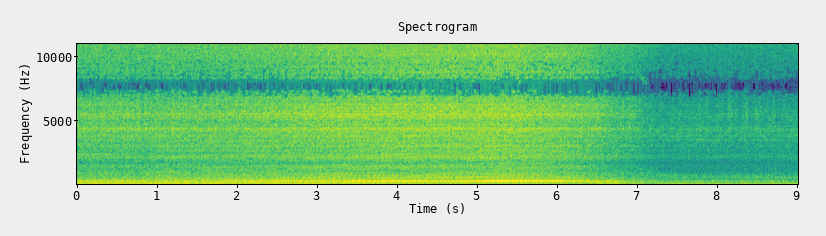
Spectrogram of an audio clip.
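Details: BMW N57 diesel, 2011 530d xDrive: whining that rises and falls with revs, then a rattly idle from worn timing chain; chain later replaced with main and rod bearings, mains significantly worn.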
